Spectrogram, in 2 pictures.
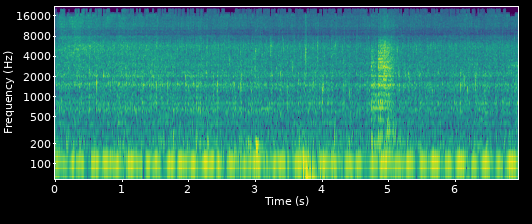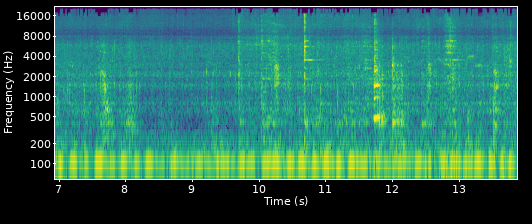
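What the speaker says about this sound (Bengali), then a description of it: "এবার যে ভেন্ডিটা রেখেছিলাম ফ্রাই করে সেটা দিয়ে দেবো এর মধ্যে। দেখুন ভেন্ডিটা দিয়ে দিচ্ছি।" Fried okra tipped into bubbling masala in a pan, a steady sizzle and frying hiss with occasional stirring scrapes and clinks, close and continuous with no talk.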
